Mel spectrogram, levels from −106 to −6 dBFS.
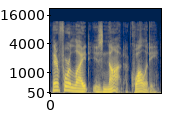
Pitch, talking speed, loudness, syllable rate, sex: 120 Hz, 160 wpm, -17 LUFS, 5.3 syllables/s, male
